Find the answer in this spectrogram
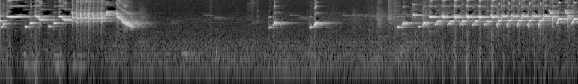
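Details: European goldfinch, a second-place singing champion, performing clean song in the copia Malaga style: bright high twittering bursts, a pause, then single sharp chirps before a dense, rapid run of ringing notes.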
